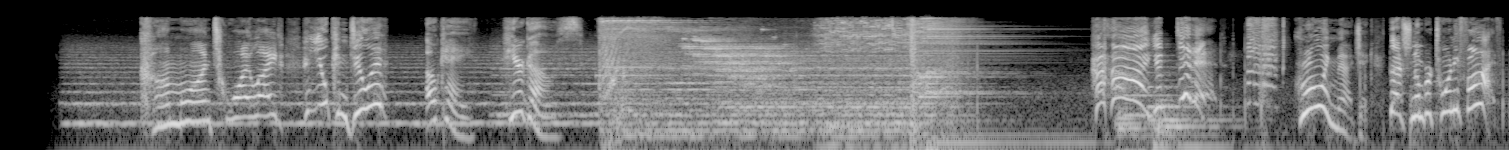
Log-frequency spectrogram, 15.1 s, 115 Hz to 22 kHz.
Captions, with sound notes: Come on, Twilight. You can do it. Okay. Here goes. [ Tinkling ] [ Tinkling ] [ Ding! ] Ha ha! You did it! Growing magic -- That's number 25.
